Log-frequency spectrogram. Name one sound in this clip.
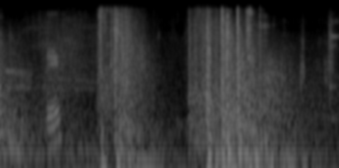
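A rifle fires a loud shot that echoes.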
